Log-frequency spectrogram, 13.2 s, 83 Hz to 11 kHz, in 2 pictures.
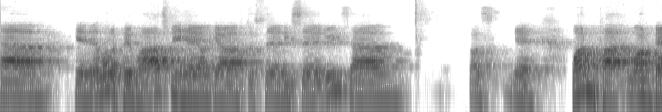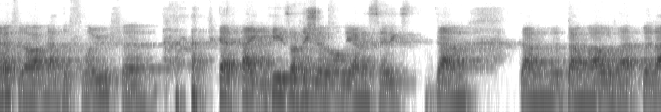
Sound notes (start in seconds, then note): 7.3 laughs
